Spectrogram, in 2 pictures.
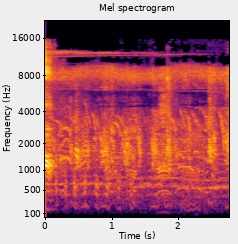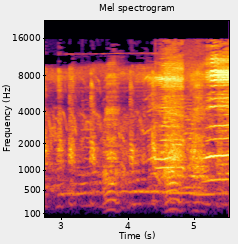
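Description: Backyard flock of chickens and domestic geese calling: a busy run of short clucks, with louder calls at the very start and again about four and a half seconds in.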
